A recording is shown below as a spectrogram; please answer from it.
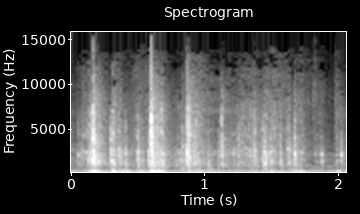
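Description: Handling noise: a quick, irregular run of clicks and taps as a hand moves close to the microphone, picking something up.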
